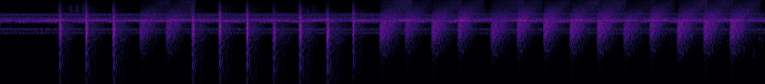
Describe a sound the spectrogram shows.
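Footsteps tap along a dirt path at a steady walking pace.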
